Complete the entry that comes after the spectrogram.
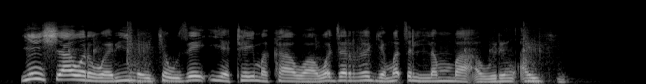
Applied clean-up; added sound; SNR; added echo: neural mask model RNNoise.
